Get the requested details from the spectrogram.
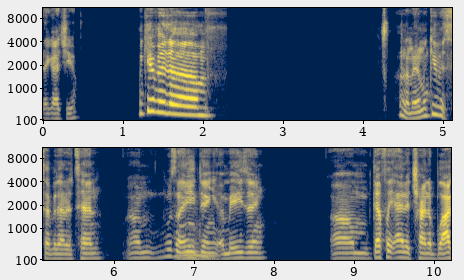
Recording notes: We apologize for the drop in audio quality this week. There were some technical difficulties.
